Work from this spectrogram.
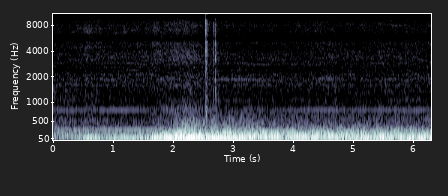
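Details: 534ci big-block Chevy V8 on the engine dyno, a fresh build getting final adjustments. Full-throttle pull: a deep, heavy exhaust roar climbs in pitch and holds strong through the sweep, smooth with no misses. A healthy pull under load.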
